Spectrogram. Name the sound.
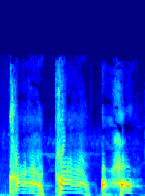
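crow cawing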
